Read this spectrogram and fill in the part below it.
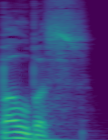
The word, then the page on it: bulbous: British English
